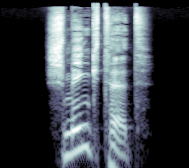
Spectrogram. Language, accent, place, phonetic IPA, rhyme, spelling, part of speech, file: German, Germany, Berlin, [ˈʃmɪŋktət], -ɪŋktət, schminktet, verb, De-schminktet.ogg
- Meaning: inflection of schminken: 1. second-person plural preterite 2. second-person plural subjunctive II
